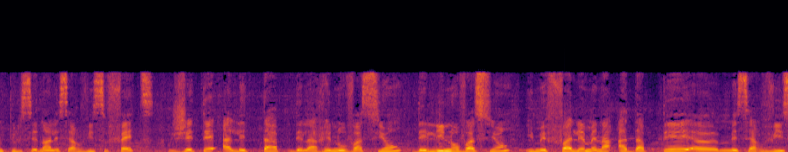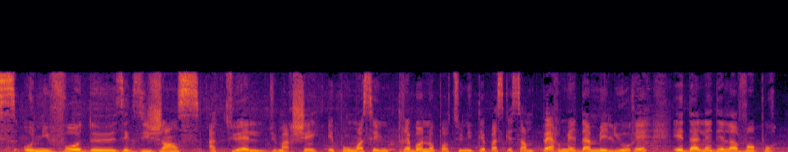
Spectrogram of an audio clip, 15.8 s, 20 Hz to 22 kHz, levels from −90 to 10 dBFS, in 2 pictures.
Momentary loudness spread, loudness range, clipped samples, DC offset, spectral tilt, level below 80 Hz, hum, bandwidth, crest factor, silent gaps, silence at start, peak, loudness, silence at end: 9 LU; 5 LU; under 0.1%; under 0.1%; -4.5 dB/octave; -44 dBFS; none; 12 kHz; 16 dB; none; 0 s; 0 dBFS; -16 LUFS; 0.05 s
